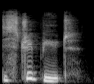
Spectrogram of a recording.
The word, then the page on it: distribute: British English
